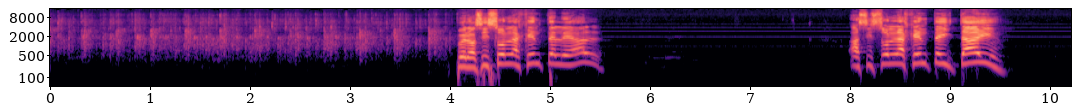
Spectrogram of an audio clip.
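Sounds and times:
audience applause: 0:00.0 - 0:04.0
speech: 0:04.1 - 0:05.6, 0:08.0 - 0:09.6.

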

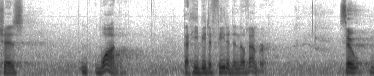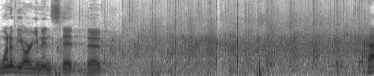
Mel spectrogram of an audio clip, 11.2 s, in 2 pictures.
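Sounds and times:
speech: 0:00.0 - 0:00.5, 0:01.2 - 0:02.0, 0:02.8 - 0:04.1, 0:05.1 - 0:07.4
audience applause: 0:06.5 - 0:11.2.

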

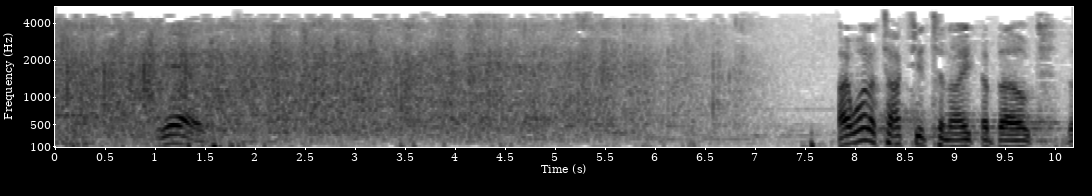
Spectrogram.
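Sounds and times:
audience applause welcoming guests: 0:00.0 - 0:07.1
speech: 0:01.0 - 0:01.8, 0:07.8 - 0:10.1.

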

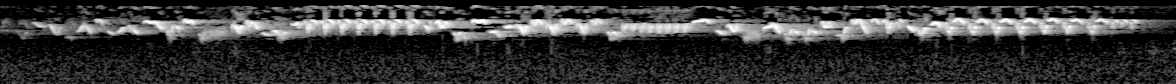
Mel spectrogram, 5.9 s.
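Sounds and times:
Pacific wren trilling: 0:00.2 - 0:05.7.

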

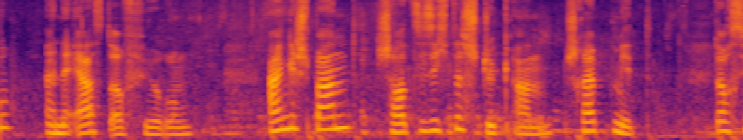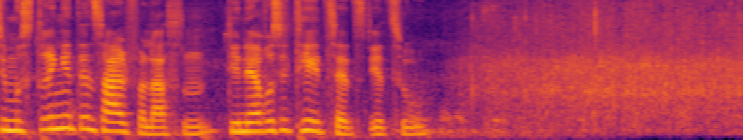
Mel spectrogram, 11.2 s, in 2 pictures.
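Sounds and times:
speech: 0:00.0 - 0:08.9
large theatre audience applauding: 0:09.0 - 0:11.1.

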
